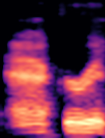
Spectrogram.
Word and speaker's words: Achor: Author is Sean, I believe his last name is pronounced Acher. It's spelled A-C-H-O-R, but The Happiness Advantage.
